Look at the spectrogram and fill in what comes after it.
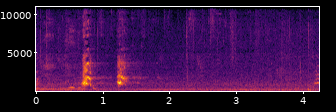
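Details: Samoyed and Chow puppies, Nora and Henderson, at play near water; two quick sharp barks close together, followed by quiet with low rumbling background noise and a faint yip at the end.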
